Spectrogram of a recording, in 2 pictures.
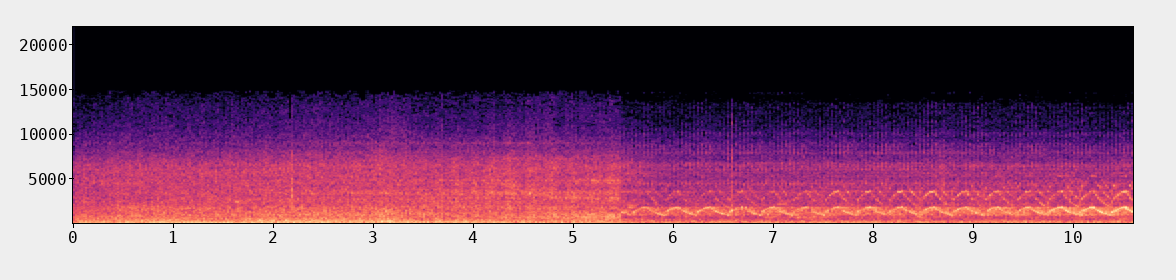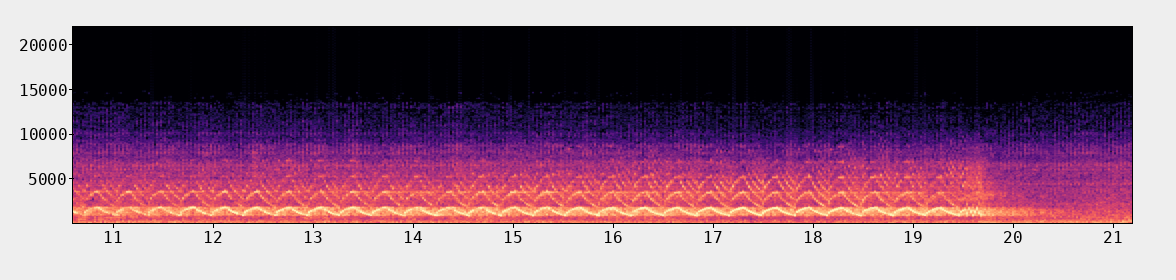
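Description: Fire engine siren on a fast yelp: rapid rising-and-falling sweeps, about three or four a second, that start about five seconds in and grow louder as the appliance approaches, then cut off suddenly near the end. Before it there is only general street noise.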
